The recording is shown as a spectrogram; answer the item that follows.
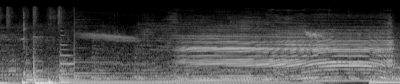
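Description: A Holstein Friesian cow mooing: one long moo of about three seconds that starts about a second in, its pitch sinking toward the end, over backing music.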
